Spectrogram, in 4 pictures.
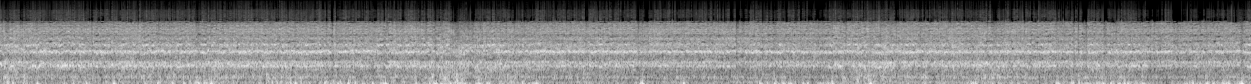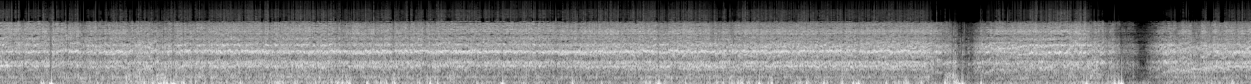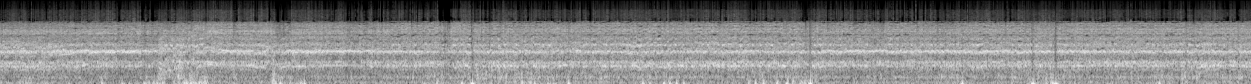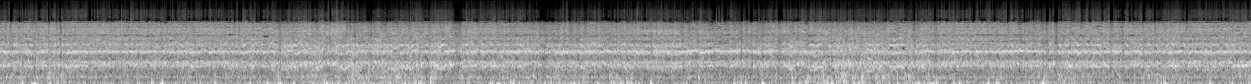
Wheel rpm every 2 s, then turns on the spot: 220, 230, 220, 240, 240, 230, 230, 220, 230, 210, 200, 130, 160, 230, 230, 230, 230, 240, 240, 240, 230, 220, 220, 230, 230.
none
